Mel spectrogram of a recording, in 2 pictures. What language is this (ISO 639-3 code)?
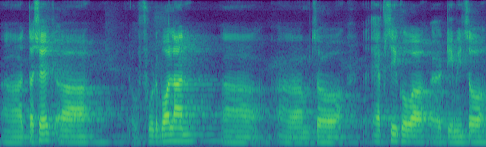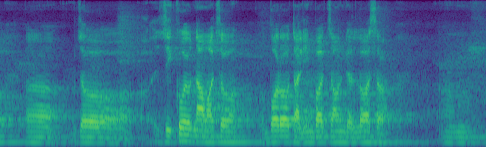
kok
